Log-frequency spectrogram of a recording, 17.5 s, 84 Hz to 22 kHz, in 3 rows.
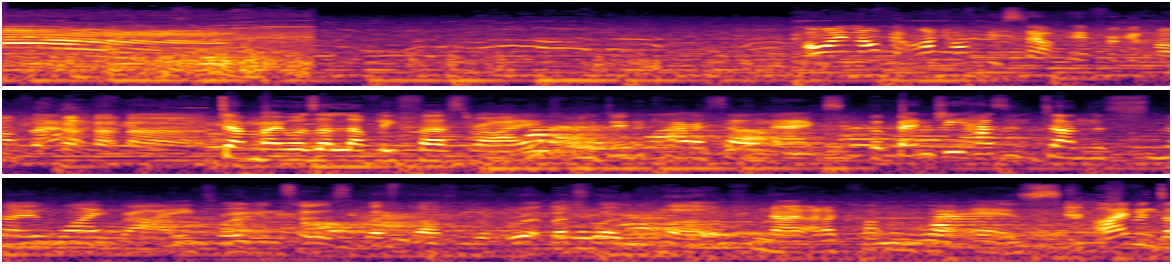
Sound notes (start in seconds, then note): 0.1 upbeat music; 6.5 laughing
